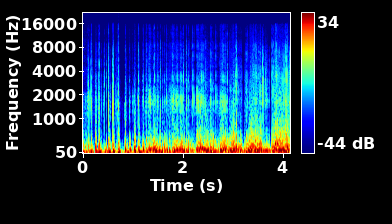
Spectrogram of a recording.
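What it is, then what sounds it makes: Laminate lap desk, scratched and tapped. Long painted nails of both hands scratch and tap fast on the large, flat surface of a wood-grain laminate lap desk. The sound is a loud, dense run of low, thumping taps blended with rough scraping, with quick separate hits at the start that merge into a nearly continuous rumble.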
